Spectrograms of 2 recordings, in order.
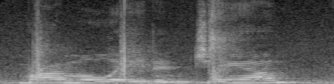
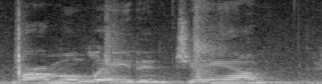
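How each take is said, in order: Both takes have the same delivery.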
